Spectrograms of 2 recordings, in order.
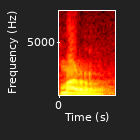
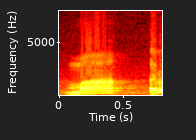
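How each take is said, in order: First: The two sounds are joined quickly into one syllable. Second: The two sounds are said slowly, with a break. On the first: The speaker calls it right. "രണ്ടക്ഷരങ്ങൾ തമ്മിൽ ചേർത്ത് പറയുമ്പം സ്പീഡിൽ വായിക്കണം" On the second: The speaker calls it wrong. "മാ ഇർ നമ്മളിപ്പോൾ വായിച്ചത്, ഇനി അത് മാറ്റുക"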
